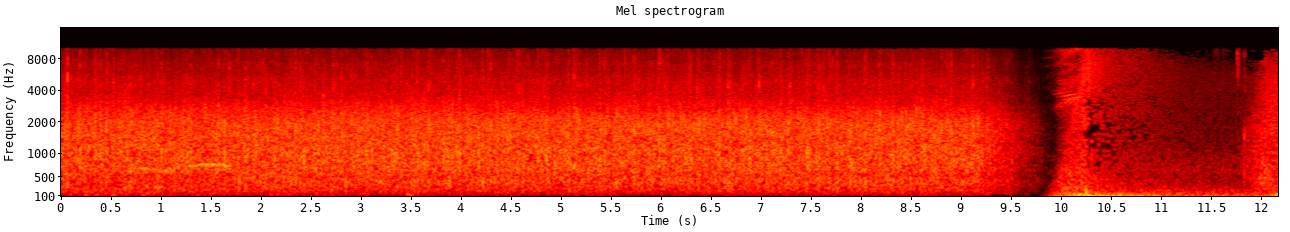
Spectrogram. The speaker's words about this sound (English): A lot of applause and a standing ovation once again for the president on that line. He had a number of them just like that, talking about the alliance and the friendship between the United States and Canada.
